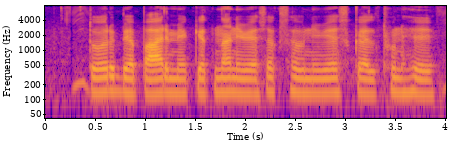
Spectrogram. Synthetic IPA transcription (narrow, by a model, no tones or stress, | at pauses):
d̪oːɾbjapaːɾmẽkɪt̪nanɪʋeːʃəksəbʱnɪʋeːskəlt̪ʰunɦe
